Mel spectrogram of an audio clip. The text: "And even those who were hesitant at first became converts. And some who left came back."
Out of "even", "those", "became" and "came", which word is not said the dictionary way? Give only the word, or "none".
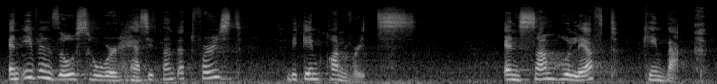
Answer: those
